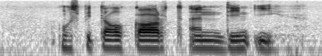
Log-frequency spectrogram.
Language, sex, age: Afrikaans, male, 20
